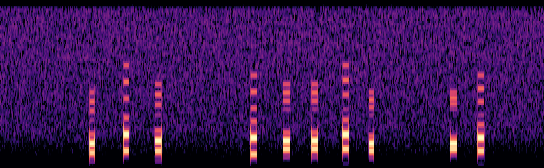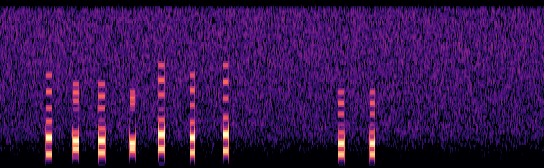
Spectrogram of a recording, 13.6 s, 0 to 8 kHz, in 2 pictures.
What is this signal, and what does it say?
DTMF, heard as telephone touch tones, dialled by hand, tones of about 70 ms. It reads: 4C8 300D7 *9 305*D6C 11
